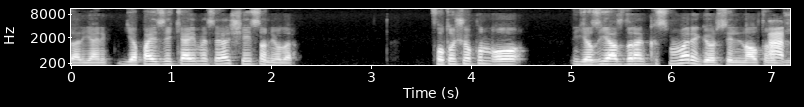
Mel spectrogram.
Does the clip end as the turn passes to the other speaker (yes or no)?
yes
